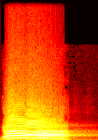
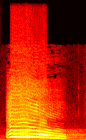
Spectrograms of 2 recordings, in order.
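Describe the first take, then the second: First: It is a deep, manly cry. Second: It is a weak, wimpy cry.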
